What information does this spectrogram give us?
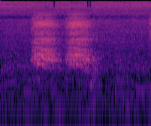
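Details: An American crow in a California backyard, recorded from inside the house, gives two harsh, hoarse downslurred caws about half a second apart over quiet background hiss. Crows here are plentiful and call morning and evening.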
